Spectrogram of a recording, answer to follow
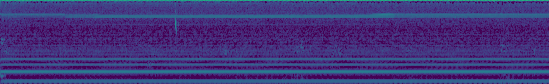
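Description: Faint, steady electrical hum made of several fixed tones, the only sound on the audio feed.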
